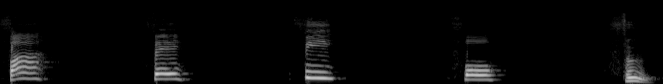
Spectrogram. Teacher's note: the WH sound is pronounced like the English F.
